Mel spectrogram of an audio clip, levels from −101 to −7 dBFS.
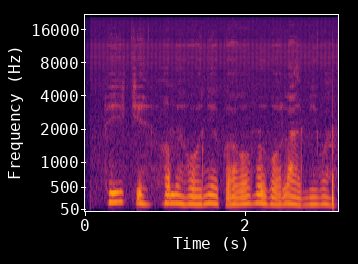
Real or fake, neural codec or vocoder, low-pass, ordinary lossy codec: real; none; none; none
